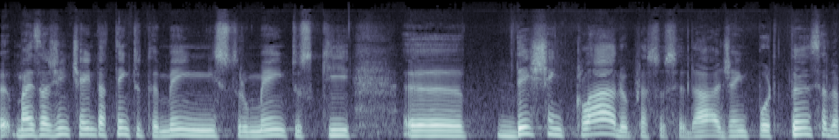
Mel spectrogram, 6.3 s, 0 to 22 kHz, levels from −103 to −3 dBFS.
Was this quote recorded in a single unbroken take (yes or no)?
no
